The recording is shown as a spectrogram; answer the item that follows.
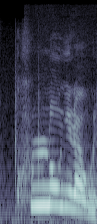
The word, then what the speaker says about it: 쿨롱: C라고, 대문자 C라고 쓰고요. 읽을 때는요 쿨롱이라고 읽어요. 자, 뭐라고 읽어요? 쿨롱.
